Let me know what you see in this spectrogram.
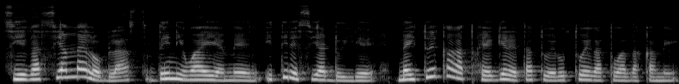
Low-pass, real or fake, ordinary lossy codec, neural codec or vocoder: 19.8 kHz; real; none; none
